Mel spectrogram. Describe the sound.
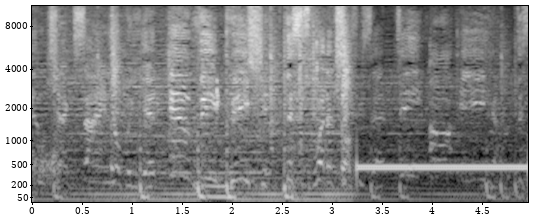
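A phone call ringing out: after a stretch of busy, mixed sound, a steady mid-pitched telephone line tone comes in and holds unbroken to the end.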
